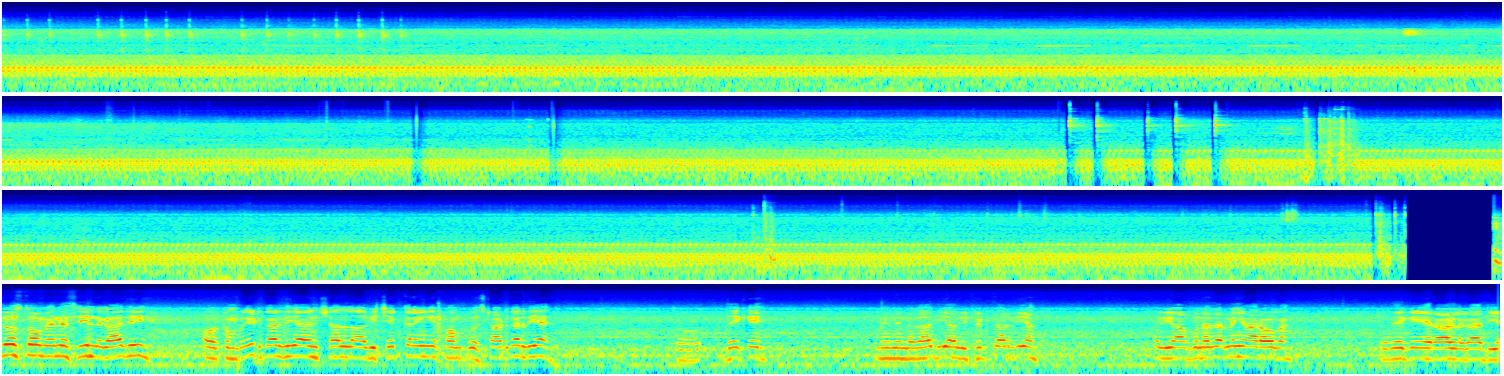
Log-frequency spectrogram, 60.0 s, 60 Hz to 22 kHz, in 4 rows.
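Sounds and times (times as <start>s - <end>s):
sharp metallic clicks and knocks: 0.0s - 4.2s, 25.6s - 27.4s
truck diesel engine idling: 0.0s - 25.6s, 28.7s - 43.5s, 45.0s - 59.9s.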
